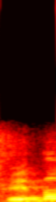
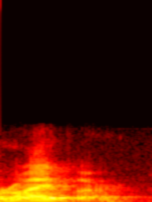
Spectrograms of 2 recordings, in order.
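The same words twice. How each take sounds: First: "river" with a short i, as in "give"; first vowel of "river" short, like "sit"; short-i pronunciation. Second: "river" rhyming with "driver"; first vowel of "river" like the word "eye"; long-i pronunciation. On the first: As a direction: say "river" as RIV-er. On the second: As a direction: say "river" as RYE-ver. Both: Shown as a demonstration. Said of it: "is it pronounced river or river".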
